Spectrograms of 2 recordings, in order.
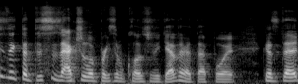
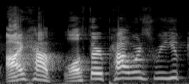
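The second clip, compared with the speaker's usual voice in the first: higher, louder mock boast; exasperated retort; 7 semitones higher, 7 dB louder than usual. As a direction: put down a pestering sidekick. Acted exasperated retort to Ryuk.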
